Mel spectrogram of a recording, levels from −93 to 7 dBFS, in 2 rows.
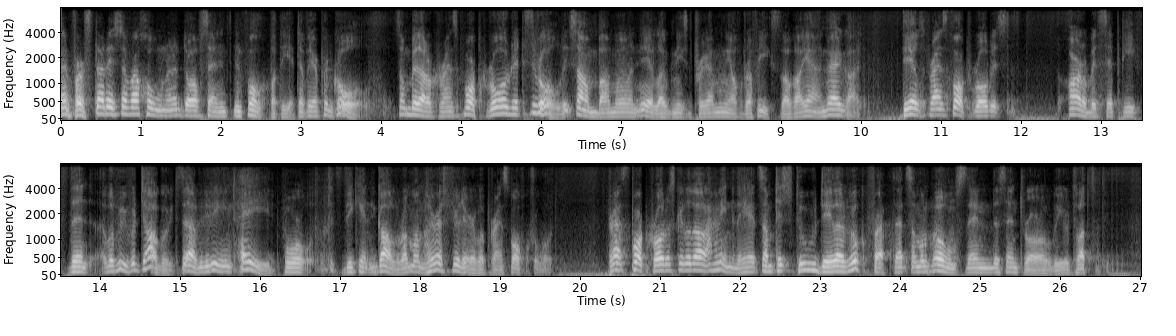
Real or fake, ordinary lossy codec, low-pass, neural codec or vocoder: fake; none; 7.2 kHz; codec, 16 kHz in and 24 kHz out, 0.4 kbps, LongCat-Audio-Codec, fine tuned four codebook decoder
